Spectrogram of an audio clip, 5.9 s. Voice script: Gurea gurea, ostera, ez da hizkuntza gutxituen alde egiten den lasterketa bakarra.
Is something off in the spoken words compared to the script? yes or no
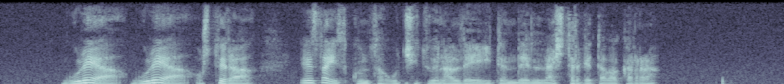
no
